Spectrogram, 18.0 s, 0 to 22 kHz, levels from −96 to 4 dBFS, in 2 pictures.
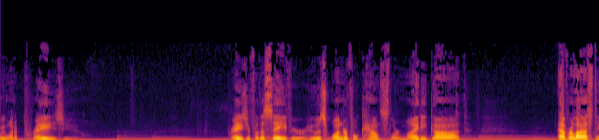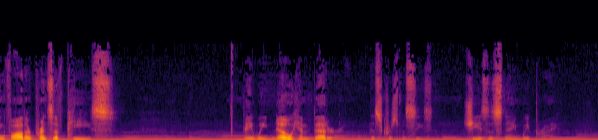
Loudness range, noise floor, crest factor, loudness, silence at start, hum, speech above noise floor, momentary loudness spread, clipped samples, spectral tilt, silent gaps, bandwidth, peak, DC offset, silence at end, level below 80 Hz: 16 LU; -63 dBFS; 24 dB; -21 LUFS; 0 s; none; 41 dB; 22 LU; under 0.1%; -6 dB/octave; none; 15.5 kHz; 0 dBFS; 2%; 1.05 s; -64 dBFS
